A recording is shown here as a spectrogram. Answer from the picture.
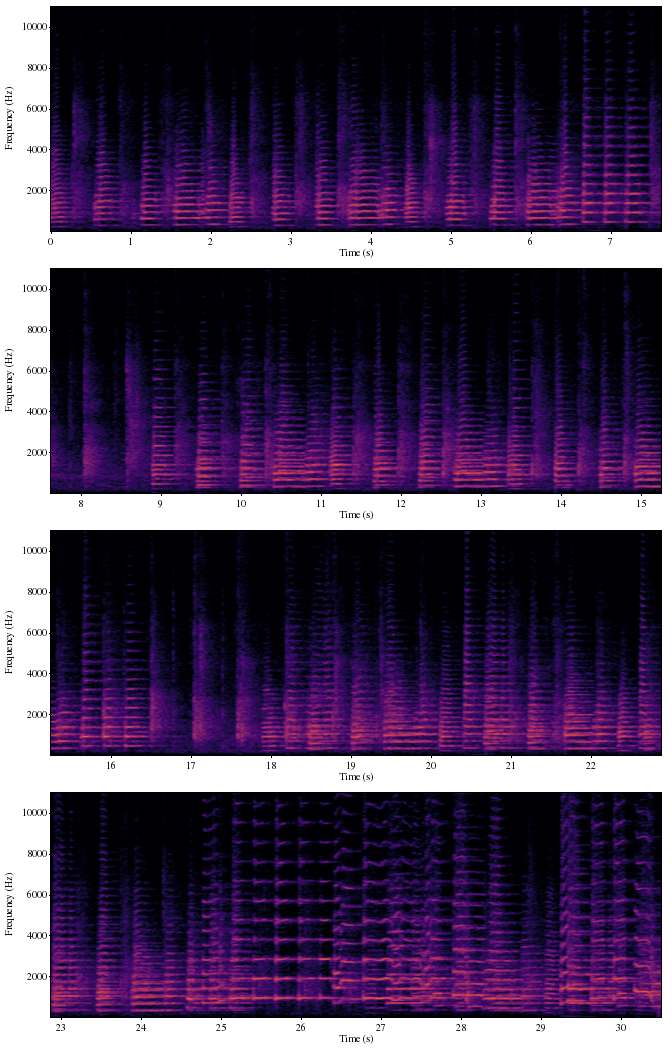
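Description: Trumpet playing a fast melody of short, tongued notes, with bright high phrases near the end.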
